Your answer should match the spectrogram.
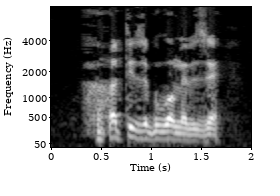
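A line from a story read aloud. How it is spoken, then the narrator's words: Laughing. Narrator (Bulgarian): каза чуп и се засмя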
